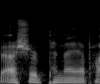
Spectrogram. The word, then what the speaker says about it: Ashurbanipal: the Library of Ashurbanipal.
